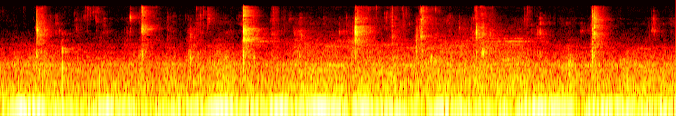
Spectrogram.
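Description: Close-up eating sounds of rice and steamed hilsa fish eaten by hand: wet chewing and irregular sharp mouth clicks, with fingers squishing the food. A steady low hum runs underneath.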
